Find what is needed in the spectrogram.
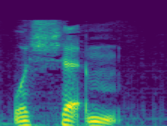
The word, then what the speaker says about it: الشأم: ممكن تنطق الشام والشأم.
